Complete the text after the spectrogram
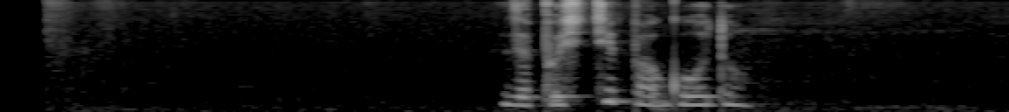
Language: Russian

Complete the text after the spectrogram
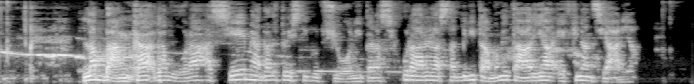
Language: Italian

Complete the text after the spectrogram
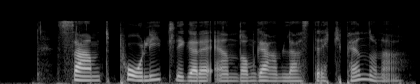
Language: Swedish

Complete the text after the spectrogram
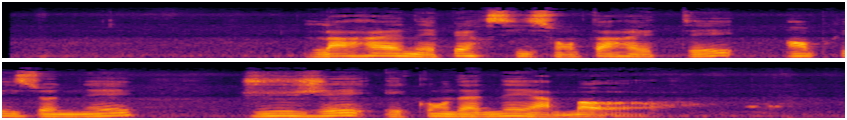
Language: French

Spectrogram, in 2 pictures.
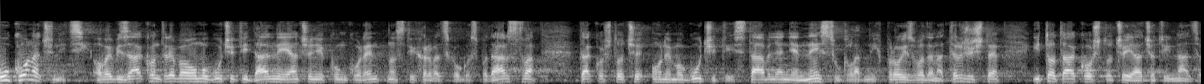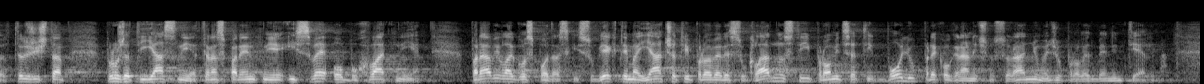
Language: Croatian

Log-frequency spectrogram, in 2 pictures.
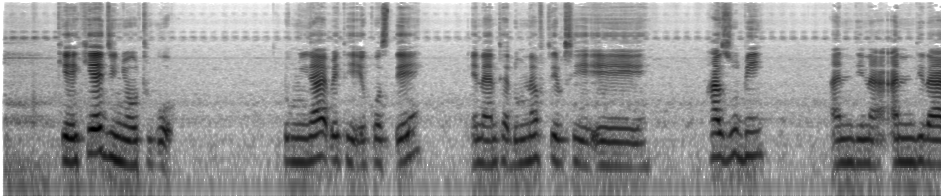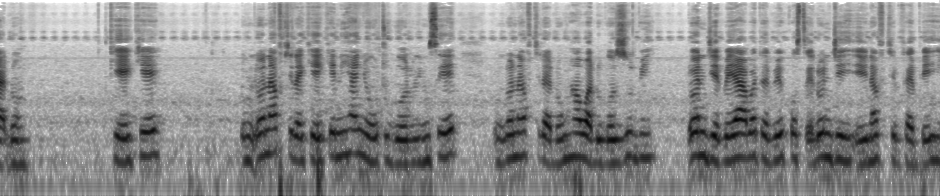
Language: Fula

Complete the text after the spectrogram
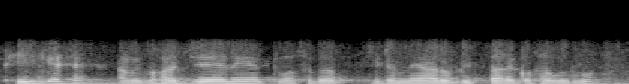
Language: Bangla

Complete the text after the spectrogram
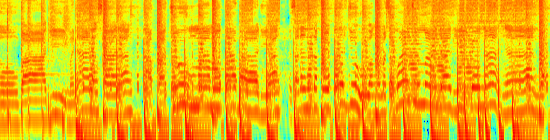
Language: Vietnamese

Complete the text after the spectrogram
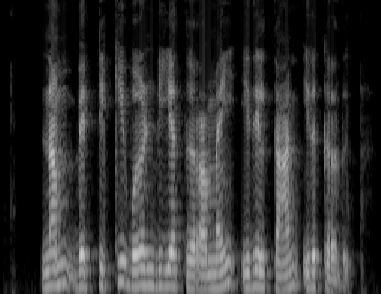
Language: Tamil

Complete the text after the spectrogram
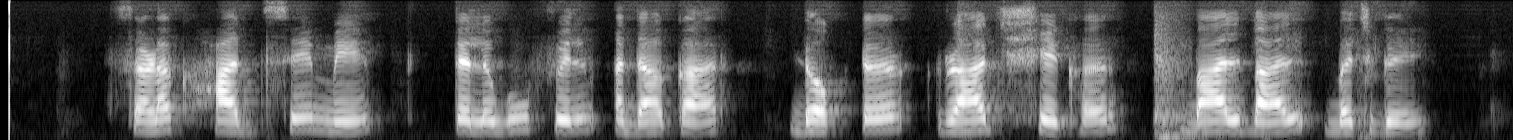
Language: Urdu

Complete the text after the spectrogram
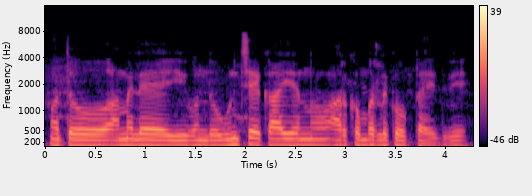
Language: Kannada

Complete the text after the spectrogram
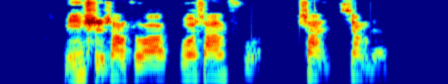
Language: Chinese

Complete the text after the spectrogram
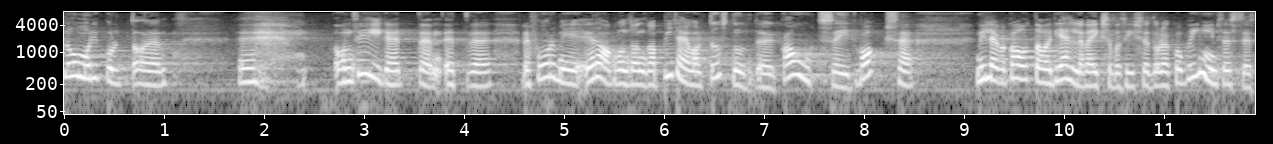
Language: Estonian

